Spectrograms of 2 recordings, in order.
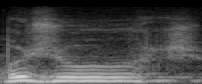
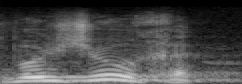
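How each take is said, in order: First: The final R is light and soft. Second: The final R is strong and throaty. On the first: This is how other French speakers say it. "E os demais" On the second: This is how Parisians say it. "o francês de Paris diz bonjour, como se fosse rá"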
